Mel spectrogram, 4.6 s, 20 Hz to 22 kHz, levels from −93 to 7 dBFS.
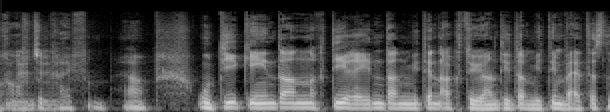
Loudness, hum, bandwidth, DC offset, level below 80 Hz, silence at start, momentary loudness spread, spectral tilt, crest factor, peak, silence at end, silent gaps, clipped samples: -19 LUFS; none; 15.5 kHz; under 0.1%; -52 dBFS; 0 s; 12 LU; -5.5 dB/octave; 16 dB; -2 dBFS; 0 s; none; under 0.1%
